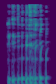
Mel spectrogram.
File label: human male burp short deep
